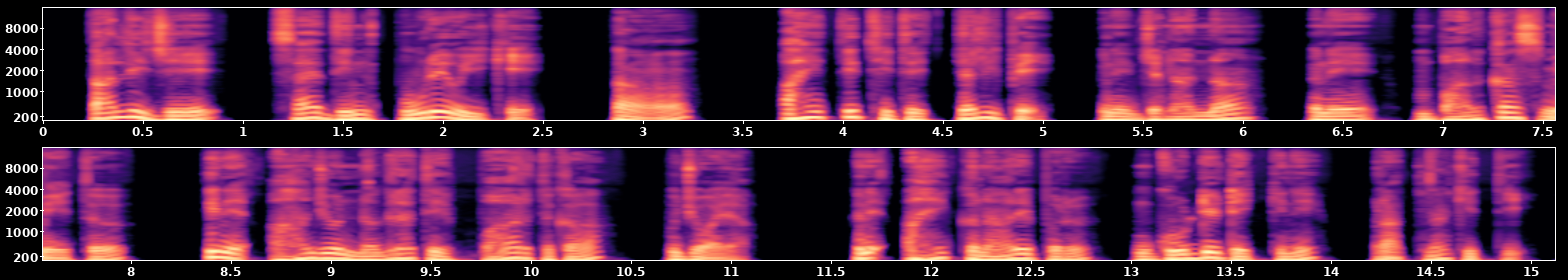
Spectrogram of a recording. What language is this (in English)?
Bilaspuri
